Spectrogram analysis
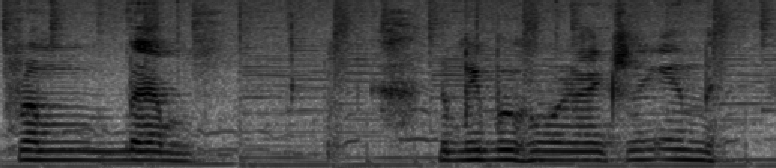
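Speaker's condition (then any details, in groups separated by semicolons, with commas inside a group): Cerebral palsy, severe; spastic type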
